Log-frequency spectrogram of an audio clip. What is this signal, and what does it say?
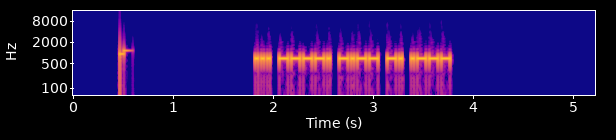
Morse code, heard as a keyed tone, about 38 wpm, 690 Hz. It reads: S9YNJ
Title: Code Groups - 5 Letter:Numbers - 40wpm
